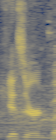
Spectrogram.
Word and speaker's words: gizzard: The izzard. Get that. It's about going to be at $161. – I believe it's pronounced gizzard, but I get where you're going.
